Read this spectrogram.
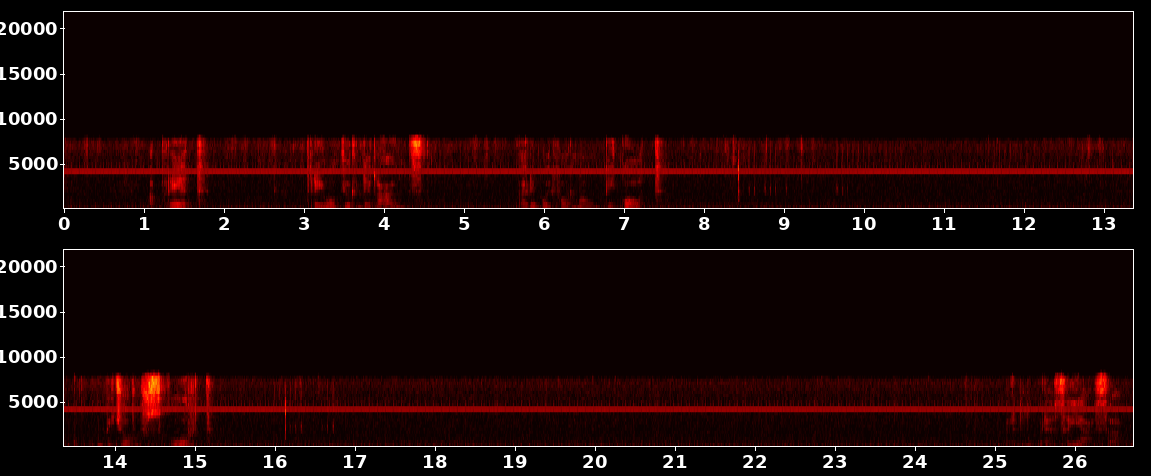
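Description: A crochet hook softly draws yarn through stitches.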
